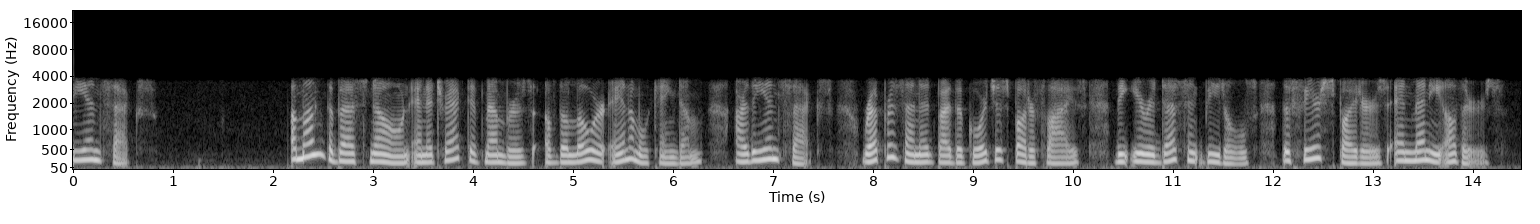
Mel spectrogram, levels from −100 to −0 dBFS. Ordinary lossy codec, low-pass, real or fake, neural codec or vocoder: Opus, 24 kbps; 3.6 kHz; real; none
